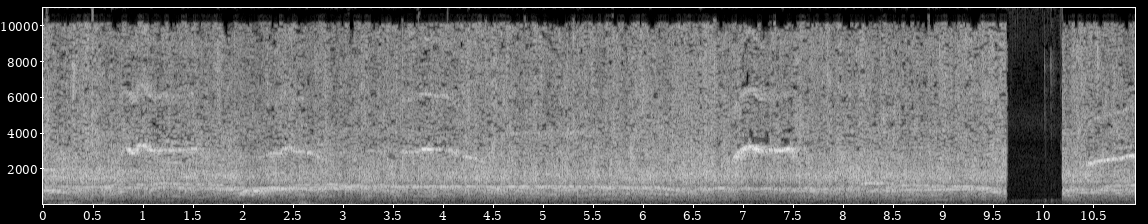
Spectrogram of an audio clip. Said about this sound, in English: And there's a standing ovation. The camera pans out. It's a standing ovation. You got to love that.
